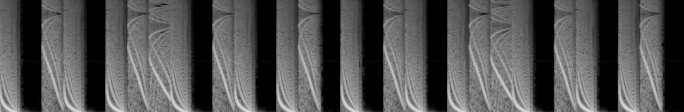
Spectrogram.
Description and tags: Beats recorded from the Atari ST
